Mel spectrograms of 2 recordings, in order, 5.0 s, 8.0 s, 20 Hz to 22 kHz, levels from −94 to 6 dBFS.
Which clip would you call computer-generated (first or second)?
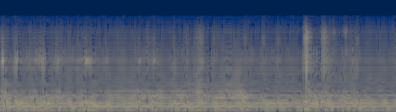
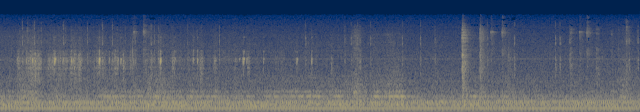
first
